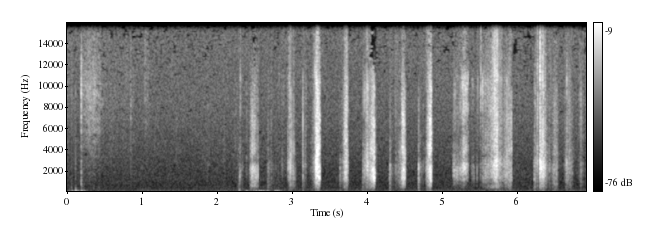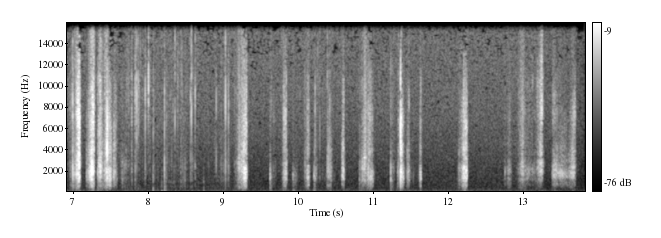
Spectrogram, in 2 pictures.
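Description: A black spiral-tip ear pick scratches across a small black foam windscreen on a pin microphone, making a rapid series of soft, crisp scratching and rustling strokes with bright, airy edges. A steady low hum runs underneath the whole time.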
